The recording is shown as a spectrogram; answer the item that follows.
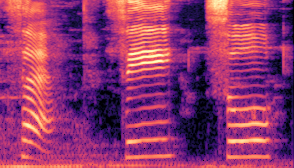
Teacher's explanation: dengan menyentuhkan ujung lidah kita dengan dinding dua gigi seri bagian atas, kemudian diucapkan dengan mengalirkan suara dan nafas kita dengan lembut. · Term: huruf sa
